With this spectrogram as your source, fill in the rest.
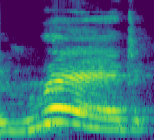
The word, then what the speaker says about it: read: On va dire read à la forme présente et red qui se prononce exactement comme la couleur au passé.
